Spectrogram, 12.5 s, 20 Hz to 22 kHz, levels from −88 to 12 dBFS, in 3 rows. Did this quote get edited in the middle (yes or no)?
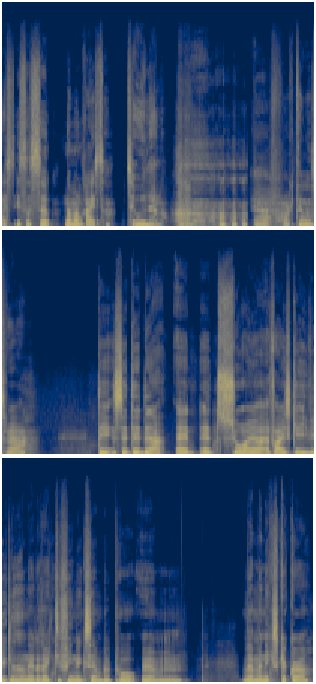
yes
